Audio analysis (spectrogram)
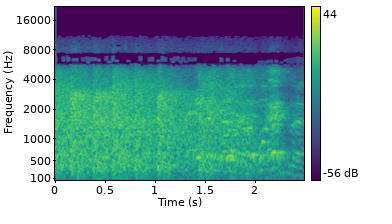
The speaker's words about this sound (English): Suddenly, there was an outburst of shots above his head and that of the crowd.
